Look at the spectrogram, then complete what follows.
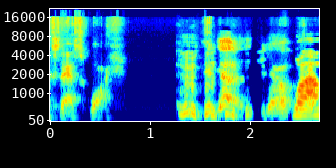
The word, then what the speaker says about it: Sasquatch: repeat it one more time how do we pronounce it all right it is SAS Squatch all right got it remember watch watch yeah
